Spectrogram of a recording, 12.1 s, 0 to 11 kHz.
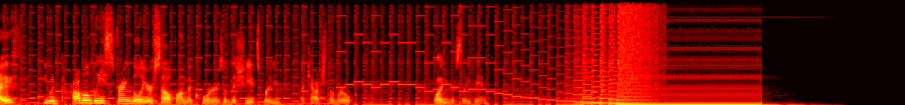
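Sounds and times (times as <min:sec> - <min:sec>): electronic jingle chord: 0:00.0 - 0:10.4.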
